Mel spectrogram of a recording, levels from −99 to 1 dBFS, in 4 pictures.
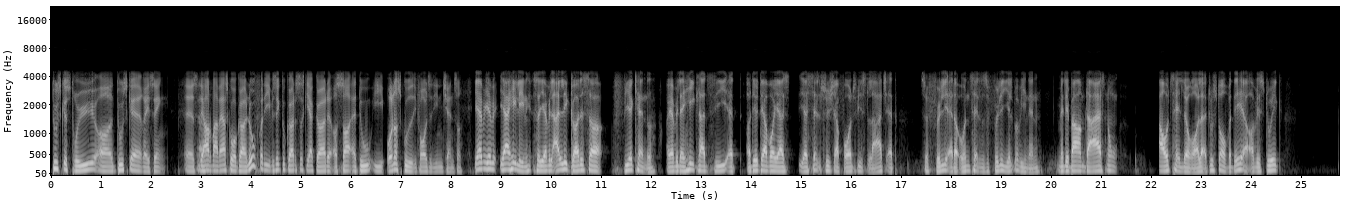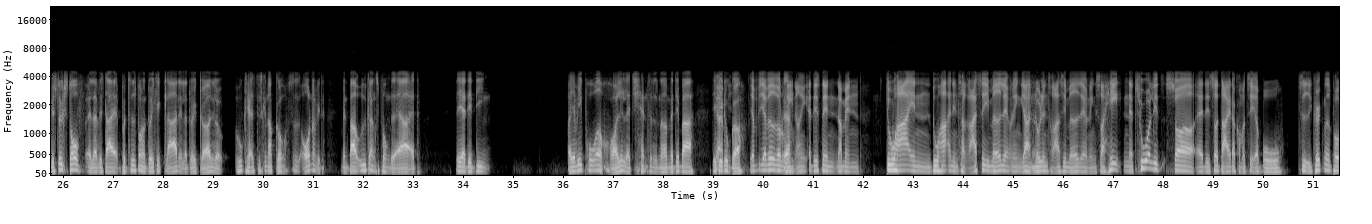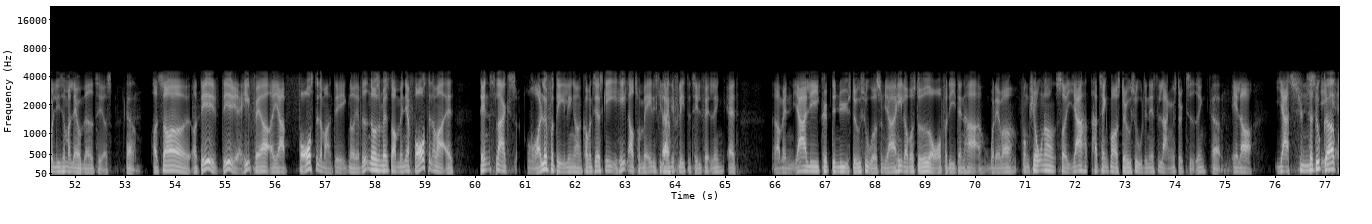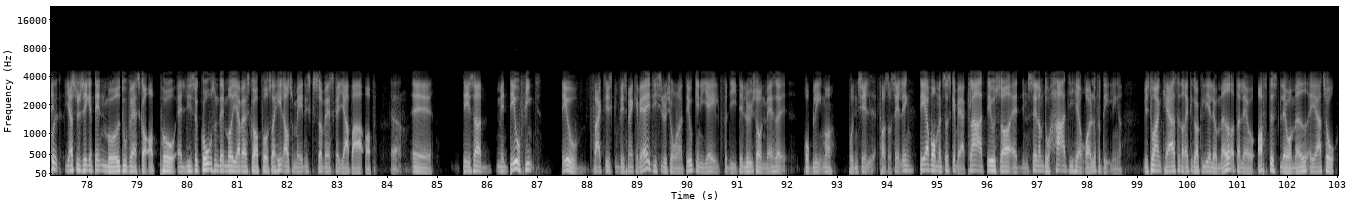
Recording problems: high frequencies cut off; severe; nothing above 4 kHz

